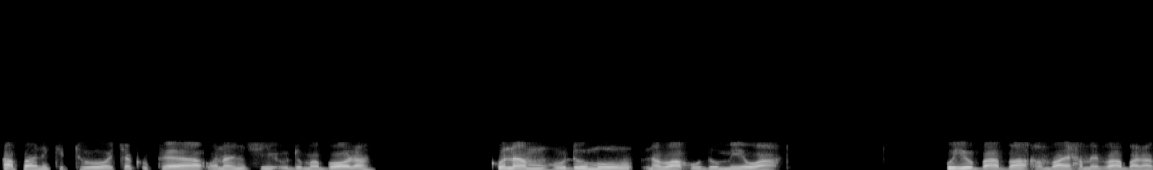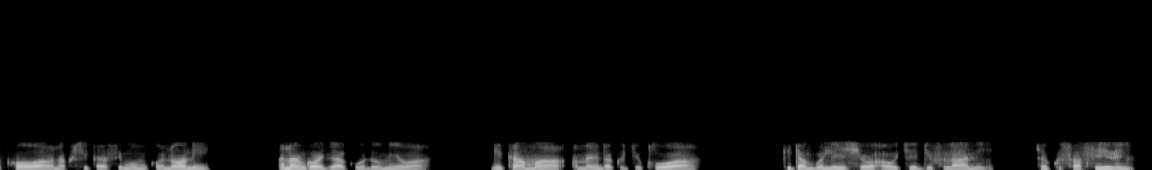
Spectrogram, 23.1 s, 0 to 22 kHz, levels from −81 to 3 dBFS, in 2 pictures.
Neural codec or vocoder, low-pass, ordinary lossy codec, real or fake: autoencoder, 48 kHz, 32 numbers a frame, DAC-VAE, trained on Japanese speech; 3.6 kHz; MP3, 32 kbps; fake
